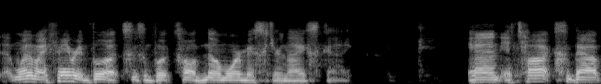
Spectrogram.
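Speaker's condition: Cleft palate; cleft palate and cleft lip, present since childhood; speech impediment still present, talked funny as a child

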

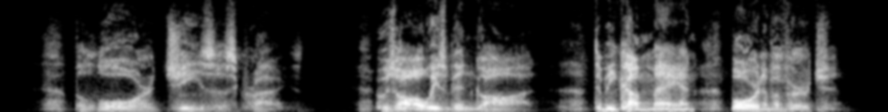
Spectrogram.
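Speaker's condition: Voice box removal needed; vocal cord cancer

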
